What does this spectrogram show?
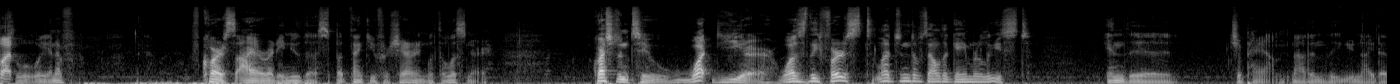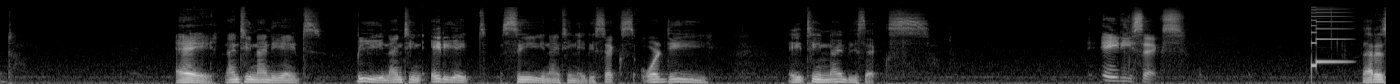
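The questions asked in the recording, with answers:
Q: What year was the first Legend of Zelda game released in the Japan, not in the United?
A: C: 1986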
